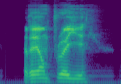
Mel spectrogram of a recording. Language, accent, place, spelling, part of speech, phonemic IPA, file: French, France, Lyon, réemployer, verb, /ʁe.ɑ̃.plwa.je/, LL-Q150 (fra)-réemployer.wav
- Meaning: 1. to reuse 2. to reemploy 3. to reinvest (money)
